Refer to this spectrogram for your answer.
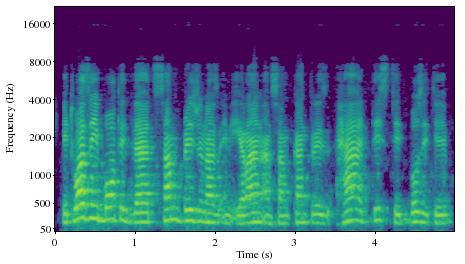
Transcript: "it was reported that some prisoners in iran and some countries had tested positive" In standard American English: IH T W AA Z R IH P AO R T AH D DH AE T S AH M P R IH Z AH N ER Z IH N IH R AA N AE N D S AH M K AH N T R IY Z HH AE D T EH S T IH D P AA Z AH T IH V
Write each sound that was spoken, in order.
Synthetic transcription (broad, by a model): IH T W AA Z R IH B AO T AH D DH AE T S AH M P R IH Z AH N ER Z IH N IH R AA N AE N D S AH M K AH N T R IY Z HH AE D T EH S T IH D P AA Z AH T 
